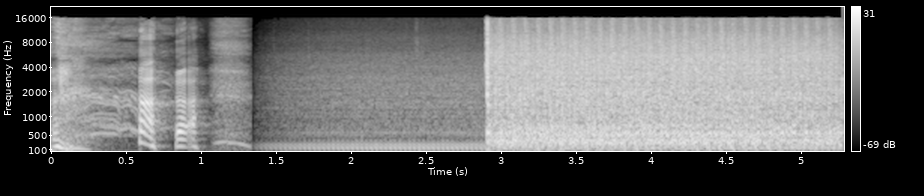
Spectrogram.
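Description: A fully automatic AR-15-style carbine firing one long continuous burst that starts suddenly about three seconds in. Before it comes a quieter low steady hum.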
